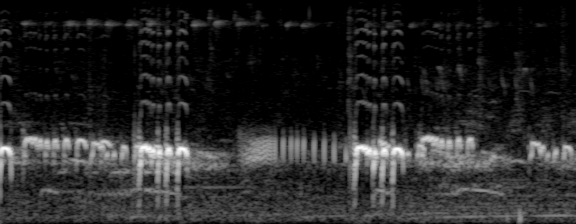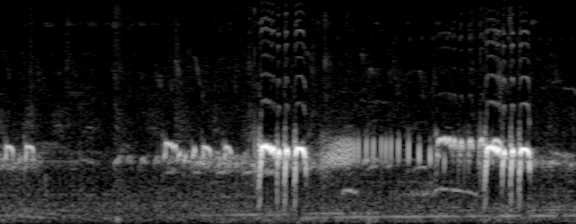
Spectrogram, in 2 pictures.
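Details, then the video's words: Strong local zebra dove calling to provoke quiet doves; loud clipped bursts of quick coo notes recur about every two seconds, separated by softer rolling coos and quiet pauses. "Perkutut Lokal Gacor Suara Besar Pancingan Burung Perkutut Agar Cepat Bunyi"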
